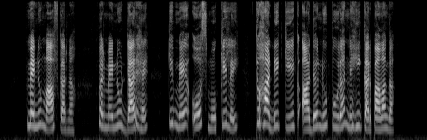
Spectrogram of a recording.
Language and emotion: Punjabi, fearful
